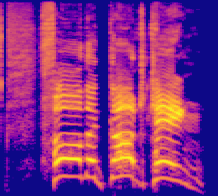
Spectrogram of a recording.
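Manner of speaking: slow, soaring war cry, very high and loud. Acted. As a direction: cry it out to rally the army. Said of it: "I cry".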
